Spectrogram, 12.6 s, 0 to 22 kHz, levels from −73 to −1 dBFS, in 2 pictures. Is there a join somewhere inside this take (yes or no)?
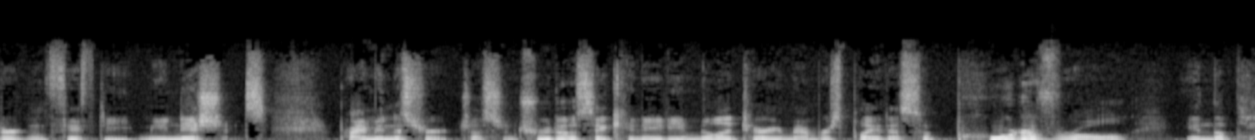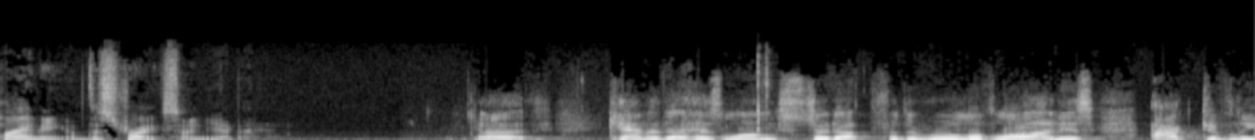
no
